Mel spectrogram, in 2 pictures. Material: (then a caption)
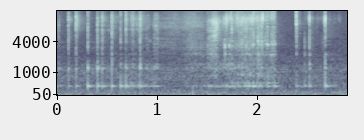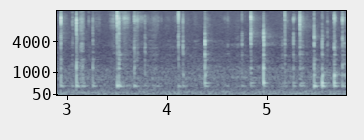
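Wood. A small hollow lidded box carved from dark natural wood with bark-like sides is held and tapped on its top and sides with long natural fingernails. Quick, crisp clicks repeat at an irregular pace over a hollow, woody resonance near 400 Hz, with a brief bright scratchy hiss in the middle. Each tap dies away almost instantly.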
